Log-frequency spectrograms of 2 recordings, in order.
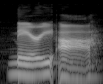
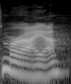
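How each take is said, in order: First: The name is split into 'Mary' plus 'ah'. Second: The name is said in its usual form. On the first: This is a teasing reading that follows the spelling. "I would often tease her during class about her name being pronounced Mary Ah" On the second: This is the proper form of the name. "pronounced Mary Ah instead of Mariah"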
